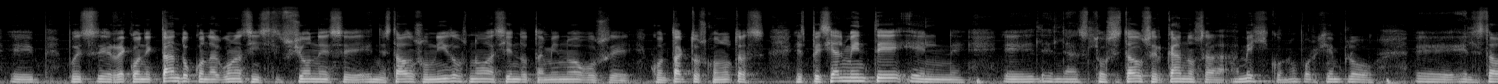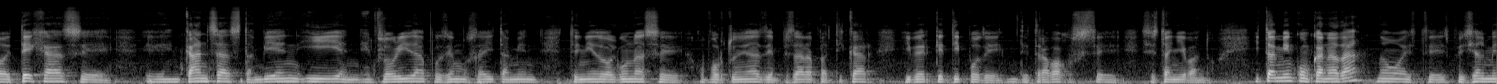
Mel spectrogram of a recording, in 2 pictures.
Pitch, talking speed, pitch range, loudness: 120 Hz, 150 wpm, 115-130 Hz, -23 LUFS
